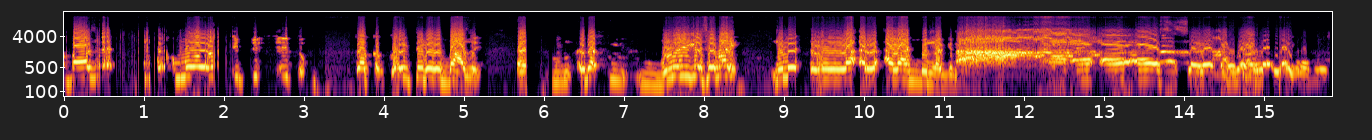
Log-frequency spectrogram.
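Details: Acted stuttering by a customer in a comedy sketch.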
